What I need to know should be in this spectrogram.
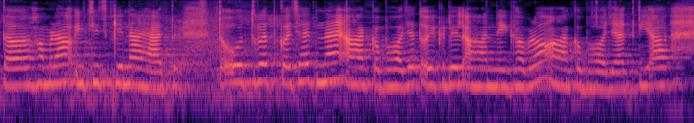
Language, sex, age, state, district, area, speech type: Maithili, male, 18-30, Bihar, Madhubani, rural, spontaneous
